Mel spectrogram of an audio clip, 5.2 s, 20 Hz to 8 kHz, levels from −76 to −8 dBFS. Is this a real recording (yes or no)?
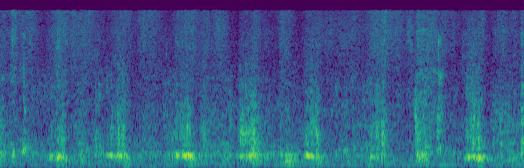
yes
